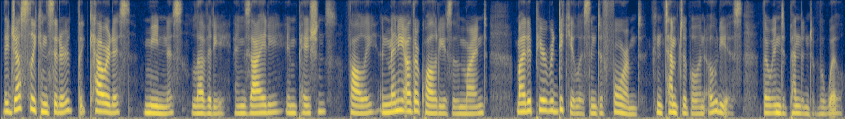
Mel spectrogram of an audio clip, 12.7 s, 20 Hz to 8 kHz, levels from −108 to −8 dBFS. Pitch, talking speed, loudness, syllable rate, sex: 190 Hz, 140 wpm, -19 LUFS, 5.7 syllables/s, female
